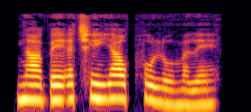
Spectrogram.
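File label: Myanmar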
